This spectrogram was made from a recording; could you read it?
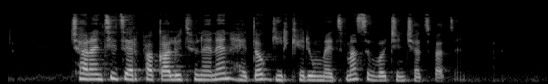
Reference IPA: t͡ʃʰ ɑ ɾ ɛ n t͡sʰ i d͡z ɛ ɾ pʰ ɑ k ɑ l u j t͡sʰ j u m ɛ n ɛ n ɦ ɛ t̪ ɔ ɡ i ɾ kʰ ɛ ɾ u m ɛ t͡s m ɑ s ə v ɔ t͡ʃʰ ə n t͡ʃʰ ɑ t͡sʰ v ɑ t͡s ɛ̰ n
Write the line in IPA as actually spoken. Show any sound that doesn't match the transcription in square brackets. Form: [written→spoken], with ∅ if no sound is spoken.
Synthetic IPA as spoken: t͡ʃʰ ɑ ɾ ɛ n t͡sʰ i d͡z ɛ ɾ pʰ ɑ k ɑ l u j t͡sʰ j u [m→n] ɛ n ɛ n ɦ ɛ t̪ ɔ ɡ i ɾ kʰ ɛ ɾ u m ɛ t͡s m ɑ s ə v ɔ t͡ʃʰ ə n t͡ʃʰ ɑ t͡sʰ v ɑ t͡s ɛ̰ n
